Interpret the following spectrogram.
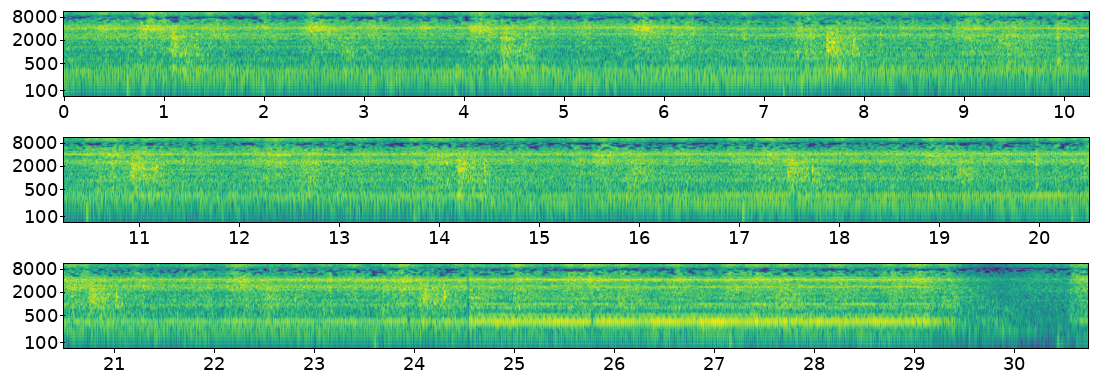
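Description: Vertical form-fill-seal bag packing machine running: a steady hum and whine with a short stroke about every two seconds as it cycles through each bag. Near the end the hum shifts in tone, then drops off sharply.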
